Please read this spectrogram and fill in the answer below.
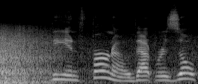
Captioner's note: fire roaring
